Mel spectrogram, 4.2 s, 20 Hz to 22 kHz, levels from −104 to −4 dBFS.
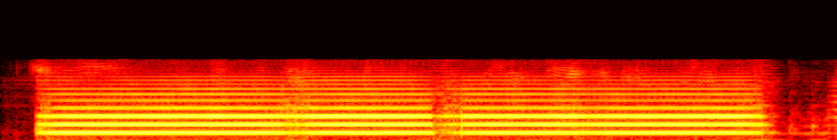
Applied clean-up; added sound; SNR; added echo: neural separator model SepFormer WHAMR!.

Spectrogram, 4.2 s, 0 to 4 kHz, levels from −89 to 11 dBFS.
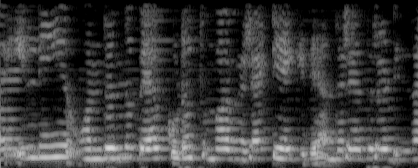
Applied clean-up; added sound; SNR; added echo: classical method WPE with log-MMSE.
